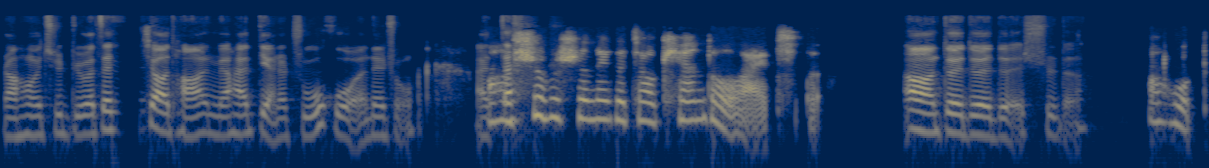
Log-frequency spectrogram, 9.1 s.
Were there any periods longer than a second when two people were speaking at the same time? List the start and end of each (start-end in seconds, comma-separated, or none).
none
